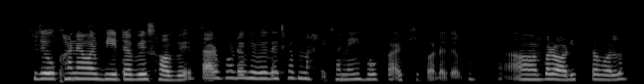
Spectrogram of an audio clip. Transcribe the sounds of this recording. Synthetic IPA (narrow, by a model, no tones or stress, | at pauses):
d͡ʑeokʰaneamaɾbieʈabeʃɦɔbet̪a̰ɾpɔɾebʱeβed̪ekʰlamnaekʰanejɦoka̰ɾkikɔ̰ɾa̰d͡ʑa̰be | a̰mabaɾɔɽit̪ːʃaβɔlo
